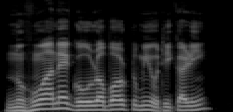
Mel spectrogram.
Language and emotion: Assamese, neutral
